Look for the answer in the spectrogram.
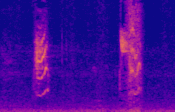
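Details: Breeding-condition female double-collared seedeater giving two brief, bright high chips about a second apart, calling to stir males, with a quiet background.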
